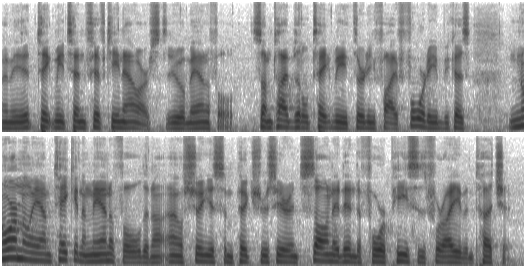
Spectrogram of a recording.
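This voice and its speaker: Speaking at a very fast pace with hardly any pauses, a man keeps a fairly high pitch and fairly even intonation. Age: 60s. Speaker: cylinder head and manifold porter. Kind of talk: technical interview.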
